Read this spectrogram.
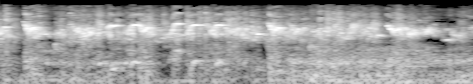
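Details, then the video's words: Budgerigar colony kept in an aviary: a constant chorus of high, warbling chirps and squeaks from many birds at once, with no pauses. "Koloni Burung Parkit Di Aviary"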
